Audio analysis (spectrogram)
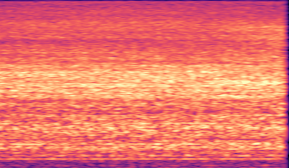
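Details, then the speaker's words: Newly installed coolant heater in a Sprinter van, working after about half an hour of cycling: an even, steady airy whoosh of strong hot air with a faint constant hum, no ticking or surging, the fan running smoothly. "So, yeah, this is finally working, which is awesome. Yeah, this is blowing nice hot air."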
